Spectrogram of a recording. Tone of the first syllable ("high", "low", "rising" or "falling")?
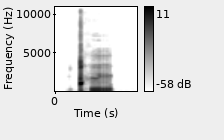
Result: high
